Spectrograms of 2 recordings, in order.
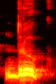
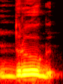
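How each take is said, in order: First: The final consonant is a voiceless k. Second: The final consonant is a voiced g. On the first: "जब प्रोनाउंस करेंगे तो क्या हो जाएगा?" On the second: "ये क्या है?"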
